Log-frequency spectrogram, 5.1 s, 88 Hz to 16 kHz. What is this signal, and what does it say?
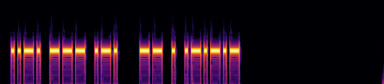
Morse code, heard as a keyed tone, about 28 wpm, 700 Hz. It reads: FOR ME.
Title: Sentences from Top 1000 Words - Review Part 3 - 28wpm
